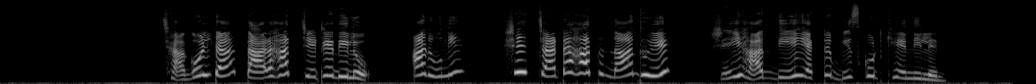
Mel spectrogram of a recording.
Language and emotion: Bengali, disgusted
